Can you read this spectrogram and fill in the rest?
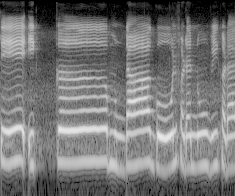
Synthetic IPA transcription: t̪eːɪk | mʊɳɖaːɡoːlpʰəɽənũːʋiːkʰəɽaː

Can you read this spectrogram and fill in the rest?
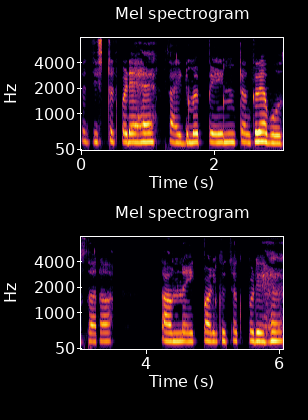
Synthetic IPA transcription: ɾɪd͡ʒɪsʈəɾpɐɽeɦɛsaːɪɖmẽpeːnʈə̃ŋkɾɛbɔːt̪saːɾa | saːmneeːk̚paːɽ̃ikot͡ʃɐɡpɐɽeɦɛ̃ː

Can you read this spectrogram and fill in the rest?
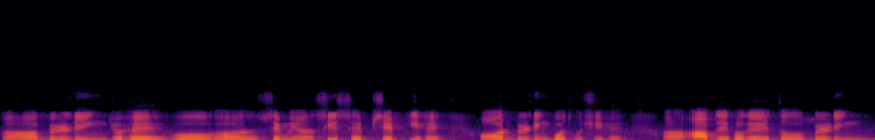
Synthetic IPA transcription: bɪlɖɪ̃ŋɡd͡ʒoːɦɛʋoː | semisiːseːpʃeːp̚kiɦɛ | ɔːɾbɪlɖɪ̃ŋɡbɔːt̪ʊ̰ːt͡ʃʰiɦɛː | a̰ːp̚d̪eːkʰoːɡeːt̪obɪlɖɪ̃ŋɡ

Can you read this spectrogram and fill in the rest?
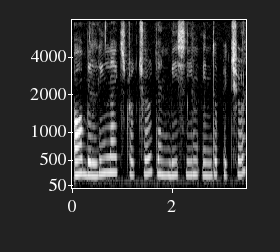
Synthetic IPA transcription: ʔɔbɪlɖɪ̃ŋlaɪksʈɾʌk̚t͡ʃəɹkɛ̃nbisĩːnɪ̃nd̪əpɪk̚t͡ʃəɹ

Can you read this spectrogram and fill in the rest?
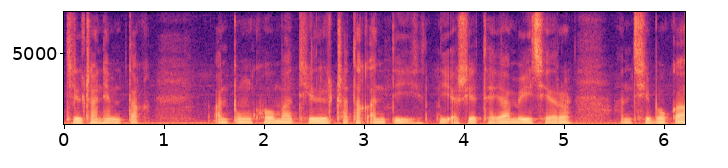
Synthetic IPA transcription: t̪ʰiltʰan̥ɛmt̪ɐk̚ | ʔɐ̰npuŋkʰɔmat̪ʰiltʰat̪akʔɐ̰nt̪inḭʔɐ̰siət̪ʰːejamejt͡sʰɛɾ | ɐnt͡sʰibɔka

